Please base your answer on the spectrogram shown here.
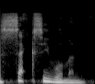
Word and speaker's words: Sacsayhuaman: Its name is Sacsayhuaman. Locals pronounce it closer to sexy woman, a joke that foreign visitors hear on every tour.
